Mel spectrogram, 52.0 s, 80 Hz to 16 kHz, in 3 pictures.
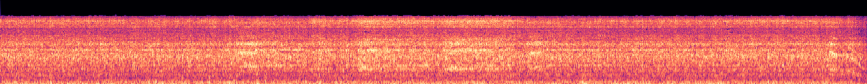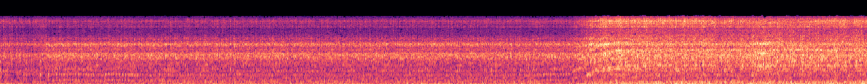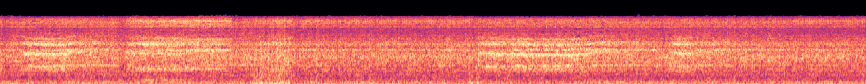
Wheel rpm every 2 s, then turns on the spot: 230, 230, 230, 230, 230, 230, 230, 230, 180, 70, 70, 70, 70, 70, 110, 220, 230, 230, 220, 220, 230, 230, 220, 220, 230, 230.
none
